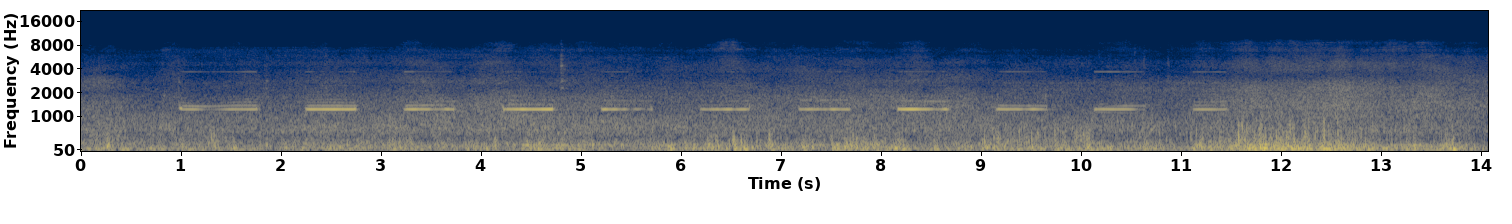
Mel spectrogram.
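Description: Reversing alarm on a JCB 419S wheel loader, short beeps about once a second that stop shortly before the end, over the loader's diesel engine running underneath. The engine rumble grows louder near the end.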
